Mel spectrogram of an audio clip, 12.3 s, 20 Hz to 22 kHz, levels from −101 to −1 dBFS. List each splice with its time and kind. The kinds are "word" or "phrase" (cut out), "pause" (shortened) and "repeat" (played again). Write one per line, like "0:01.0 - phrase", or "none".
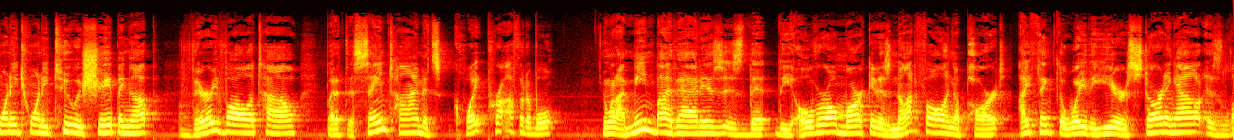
0:01.8 - phrase
0:10.1 - pause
